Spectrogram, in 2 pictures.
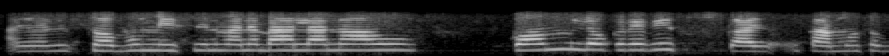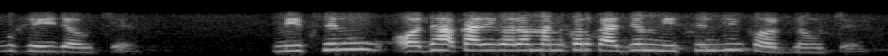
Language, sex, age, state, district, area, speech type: Odia, female, 30-45, Odisha, Subarnapur, urban, conversation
